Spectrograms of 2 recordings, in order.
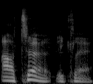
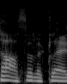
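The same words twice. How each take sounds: First: The name is said in a French way. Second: The name is said in a non-French way. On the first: The speaker calls it right. "it's a Monegasque French pronunciation" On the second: The speaker calls it wrong. "It's not Arthur Leclerc"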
